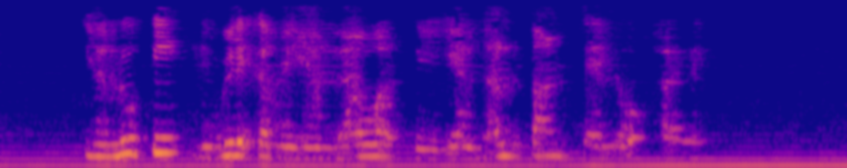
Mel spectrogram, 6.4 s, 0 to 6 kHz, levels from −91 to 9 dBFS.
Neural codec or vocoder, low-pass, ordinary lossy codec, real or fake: codec, 44.1 kHz, 3.4 kbps, Pupu-Codec; 5.4 kHz; MP3, 32 kbps; fake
